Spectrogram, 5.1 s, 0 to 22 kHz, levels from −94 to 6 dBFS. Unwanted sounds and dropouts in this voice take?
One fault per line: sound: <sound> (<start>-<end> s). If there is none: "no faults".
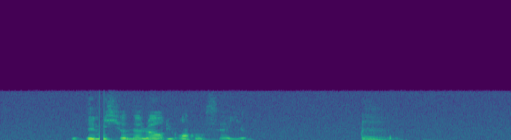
sound: dropout (1.0-1.0 s)
sound: throat clearing (3.6-4.1 s)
